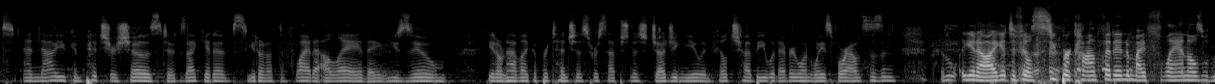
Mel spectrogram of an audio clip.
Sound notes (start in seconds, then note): 9.4 audience laughs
